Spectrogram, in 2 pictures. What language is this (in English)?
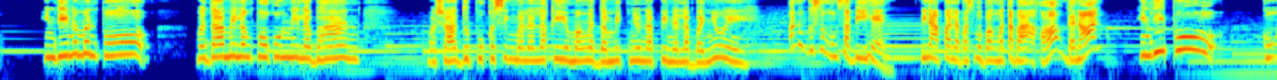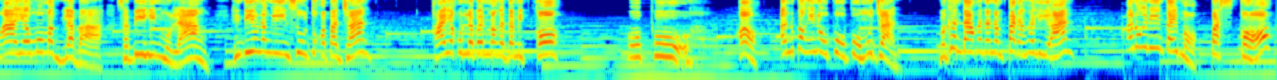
Filipino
